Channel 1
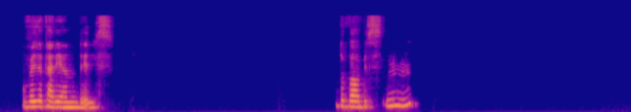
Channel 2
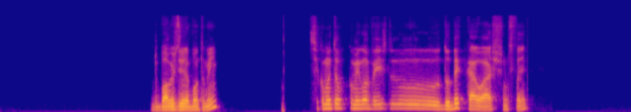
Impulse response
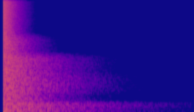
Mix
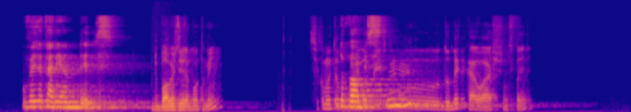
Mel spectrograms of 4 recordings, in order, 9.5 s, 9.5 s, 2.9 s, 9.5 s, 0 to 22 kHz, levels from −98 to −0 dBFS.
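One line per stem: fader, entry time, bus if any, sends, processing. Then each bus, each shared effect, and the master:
+2.0 dB, 0.00 s, send −20.5 dB, echo send −16.5 dB, speech leveller 2 s
0:02.11 −2 dB → 0:02.87 −15 dB, 0.00 s, no send, echo send −14.5 dB, high-shelf EQ 2,100 Hz +11.5 dB; bit-depth reduction 10 bits, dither none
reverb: on, RT60 2.3 s, pre-delay 4 ms
echo: single-tap delay 98 ms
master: no processing

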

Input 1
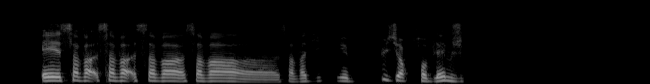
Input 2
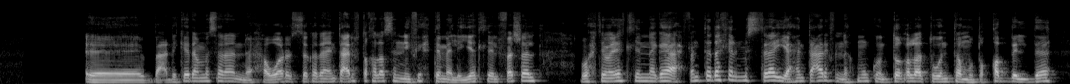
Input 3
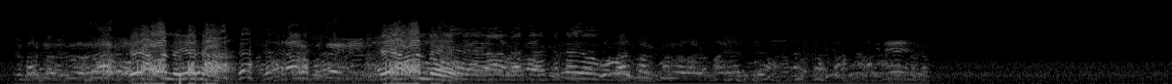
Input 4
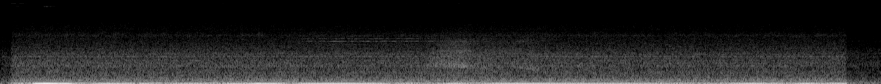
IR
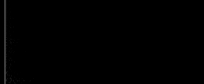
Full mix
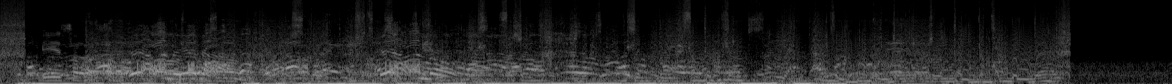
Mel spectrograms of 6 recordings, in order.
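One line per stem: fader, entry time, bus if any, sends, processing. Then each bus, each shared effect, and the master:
−4.0 dB, 0.00 s, no send, no processing
−15.5 dB, 0.00 s, no send, sign of each sample alone
+3.0 dB, 0.00 s, send −6.5 dB, parametric band 2,300 Hz −11 dB 1.9 octaves
0:03.17 −17.5 dB → 0:03.69 −7 dB, 0.00 s, no send, gate pattern ".x...x.xx" 87 BPM −12 dB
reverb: on, RT60 1.9 s, pre-delay 3 ms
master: low-shelf EQ 90 Hz +6.5 dB; brickwall limiter −23 dBFS, peak gain reduction 11 dB

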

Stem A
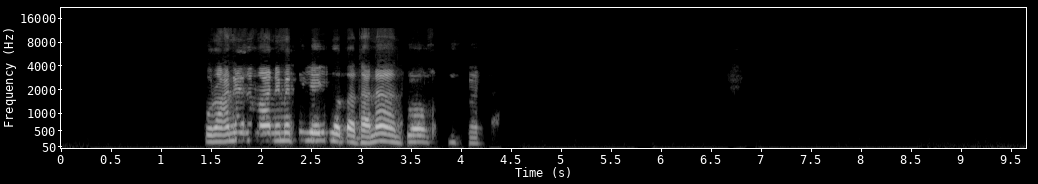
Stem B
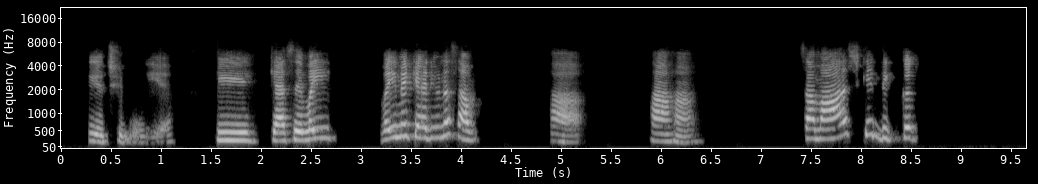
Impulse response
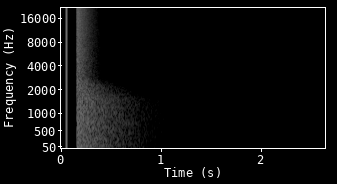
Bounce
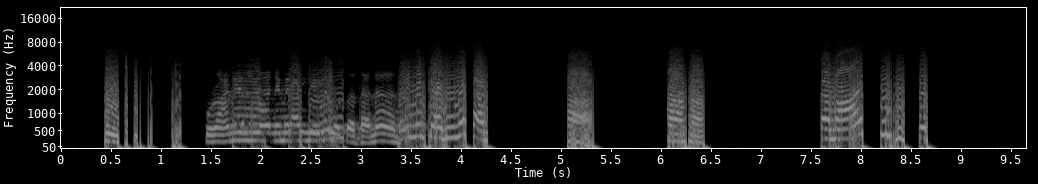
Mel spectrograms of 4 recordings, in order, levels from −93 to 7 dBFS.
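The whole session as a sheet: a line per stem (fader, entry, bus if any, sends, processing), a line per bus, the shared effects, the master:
−9.5 dB, 0.00 s, muted 0:03.40–0:04.38, send −20 dB, low-pass filter 2,500 Hz 24 dB per octave; downward compressor, threshold −25 dBFS, peak gain reduction 7.5 dB
−4.5 dB, 0.15 s, no send, comparator with hysteresis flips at −29 dBFS; automatic ducking −11 dB, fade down 1.30 s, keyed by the first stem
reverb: on, RT60 1.2 s, pre-delay 102 ms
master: low-pass filter 1,800 Hz 12 dB per octave; brickwall limiter −34.5 dBFS, peak gain reduction 9.5 dB

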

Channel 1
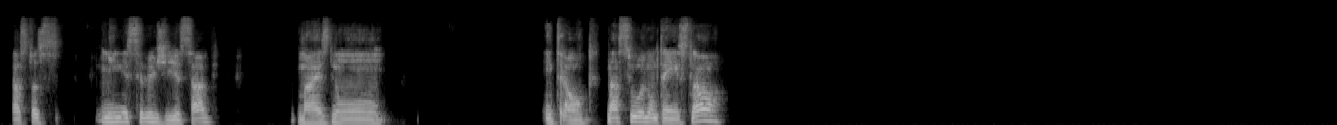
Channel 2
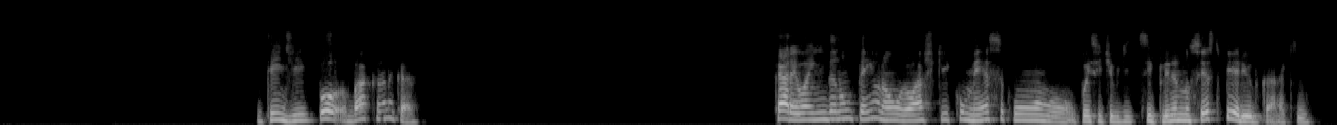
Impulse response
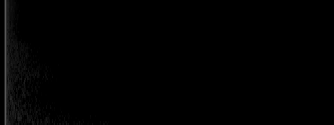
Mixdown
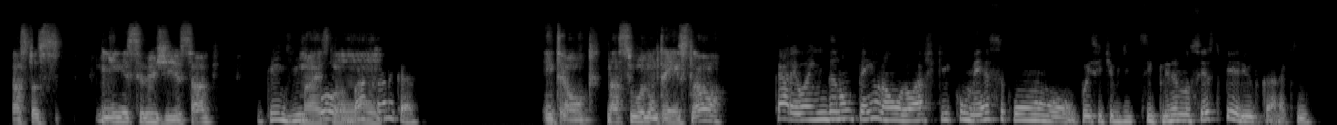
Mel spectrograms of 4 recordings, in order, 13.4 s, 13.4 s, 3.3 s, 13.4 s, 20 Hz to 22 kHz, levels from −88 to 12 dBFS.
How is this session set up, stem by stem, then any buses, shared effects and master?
−1.0 dB, 0.00 s, no send, low-pass filter 6,600 Hz 24 dB per octave; automatic ducking −10 dB, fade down 0.60 s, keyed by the second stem
−4.5 dB, 0.00 s, no send, running median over 5 samples; high-pass filter 54 Hz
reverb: not used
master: speech leveller within 3 dB 0.5 s; flanger 0.26 Hz, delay 6.7 ms, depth 7.7 ms, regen −27%; brickwall limiter −24.5 dBFS, peak gain reduction 10.5 dB

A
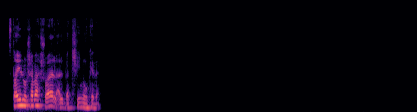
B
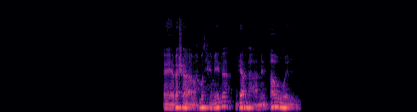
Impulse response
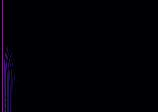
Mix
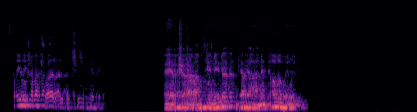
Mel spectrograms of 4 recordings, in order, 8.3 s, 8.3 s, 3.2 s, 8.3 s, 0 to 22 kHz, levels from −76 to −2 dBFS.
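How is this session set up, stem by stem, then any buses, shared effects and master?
−12.5 dB, 0.00 s, send −17 dB, echo send −6.5 dB, automatic ducking −16 dB, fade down 1.90 s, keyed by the second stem
+3.0 dB, 0.00 s, no send, echo send −7.5 dB, no processing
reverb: on, RT60 0.90 s, pre-delay 32 ms
echo: single-tap delay 136 ms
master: parametric band 5,900 Hz −2 dB 0.2 octaves; volume swells 121 ms; brickwall limiter −24.5 dBFS, peak gain reduction 10.5 dB

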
